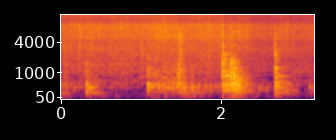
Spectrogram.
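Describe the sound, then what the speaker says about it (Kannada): Three medium onions fry in a hot pan for a village-style okra gojju, a steady sizzle running throughout with bursts of louder crackling and stirring every second or so. "ಈರುಳ್ಳಿನ ನೋಡಿ ಹಿಂಗೆ ಫ್ರೈ ಮಾಡ್ಕೊಬೇಕು."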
